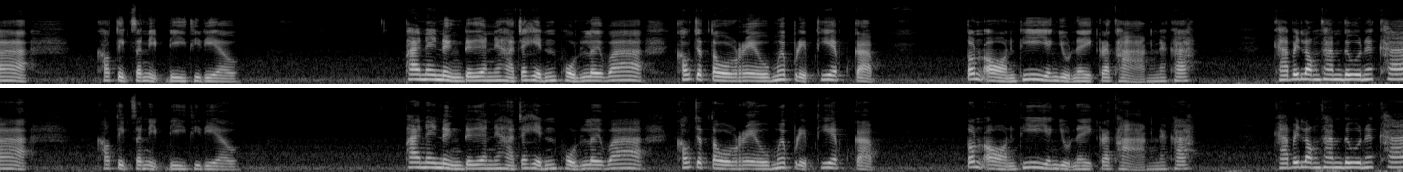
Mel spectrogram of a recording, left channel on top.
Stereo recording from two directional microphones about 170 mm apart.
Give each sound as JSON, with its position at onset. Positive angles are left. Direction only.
{"t": 0.0, "sound": "a sound", "side_deg": 40}
{"t": 0.9, "sound": "a woman's voice", "side_deg": 40}
{"t": 4.0, "sound": "a woman's voice", "side_deg": 40}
